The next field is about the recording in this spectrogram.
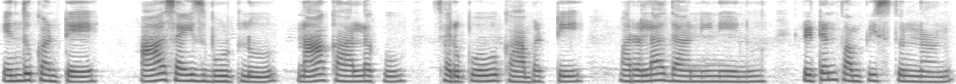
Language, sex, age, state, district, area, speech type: Telugu, female, 18-30, Andhra Pradesh, Kadapa, rural, spontaneous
